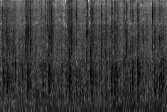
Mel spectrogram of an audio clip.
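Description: A crowd applauds at a political speech rally in Gorakhpur, steady dense clapping throughout with no pauses.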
